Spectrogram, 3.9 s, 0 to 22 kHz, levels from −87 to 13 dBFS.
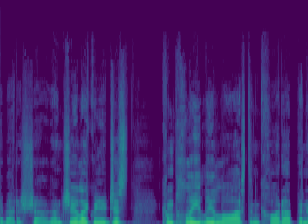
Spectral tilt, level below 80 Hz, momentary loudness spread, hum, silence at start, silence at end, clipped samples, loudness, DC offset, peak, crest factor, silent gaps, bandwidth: -7 dB/octave; -54 dBFS; 11 LU; none; 0 s; 0 s; under 0.1%; -27 LUFS; under 0.1%; -10 dBFS; 16 dB; none; 16.5 kHz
